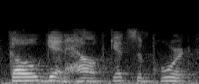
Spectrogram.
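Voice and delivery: ordinary delivery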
